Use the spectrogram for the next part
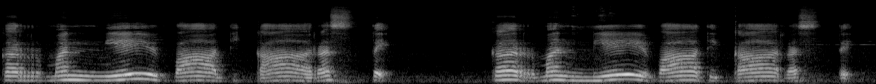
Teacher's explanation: अधिकार का अ जुड़ गया व के साथ वा हो गया और धि धि का बच गया तो कर्मन वाद अधिकार और · का बच गया तो कर्मन वाद अधिकार और ते जुड़ा जब अधिकार के साथ जब ते जुड़ा तो स वहां पर आ गया आधा स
